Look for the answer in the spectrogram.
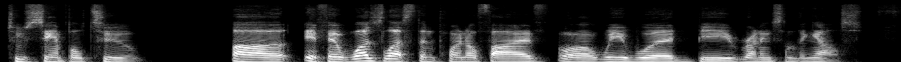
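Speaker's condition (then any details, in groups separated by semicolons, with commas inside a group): No condition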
